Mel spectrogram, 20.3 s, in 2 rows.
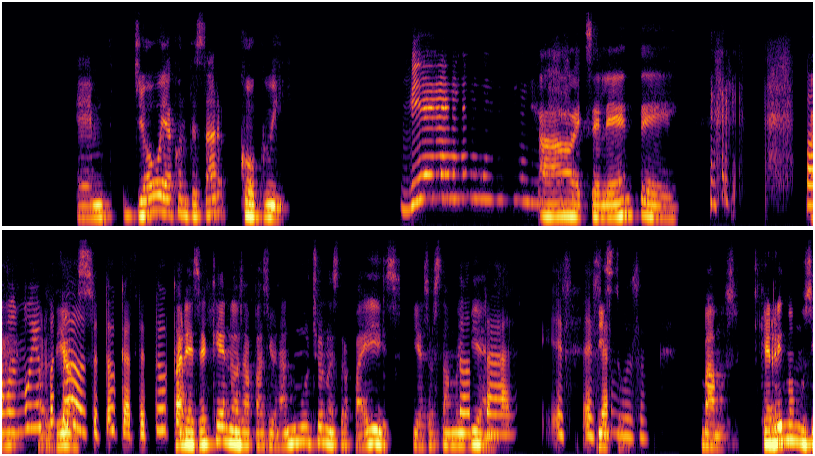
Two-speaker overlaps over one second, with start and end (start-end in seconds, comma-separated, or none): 10.1-11.4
